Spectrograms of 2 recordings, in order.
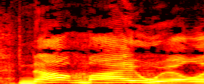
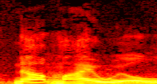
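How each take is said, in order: First: Insistent Not my will; stress on Not. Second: Said in the usual way. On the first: Shown as a demonstration. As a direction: press the word Not in "Not my will".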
